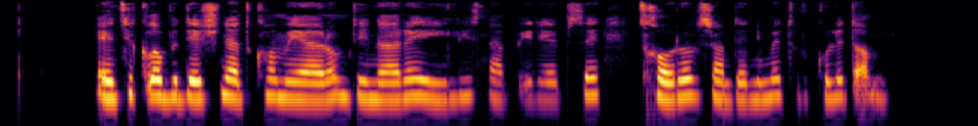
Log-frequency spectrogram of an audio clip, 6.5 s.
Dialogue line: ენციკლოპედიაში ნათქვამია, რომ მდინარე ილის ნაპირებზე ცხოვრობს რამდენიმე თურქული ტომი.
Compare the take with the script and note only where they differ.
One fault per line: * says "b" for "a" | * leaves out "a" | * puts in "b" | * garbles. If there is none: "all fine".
all fine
